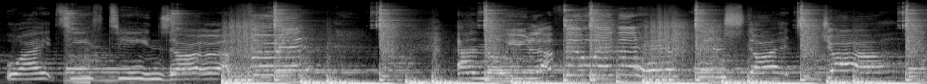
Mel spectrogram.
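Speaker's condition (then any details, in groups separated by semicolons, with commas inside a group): No condition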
